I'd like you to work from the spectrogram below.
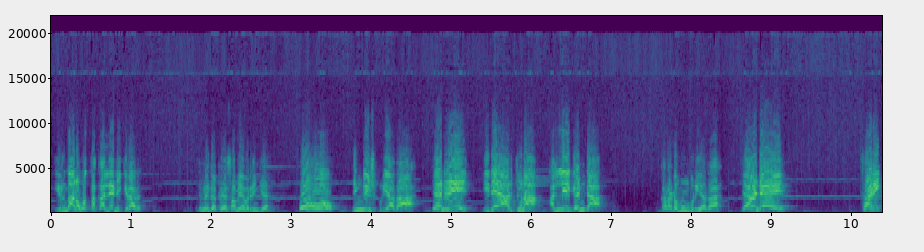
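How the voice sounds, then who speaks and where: A man's voice: extremely high pitch, pushed and bright, heavily acted. An actor playing a poor, wisecracking male tour guide in an old film comedy, rambling with mock English. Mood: mock guiding. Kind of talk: 1960s film comedy acting.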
